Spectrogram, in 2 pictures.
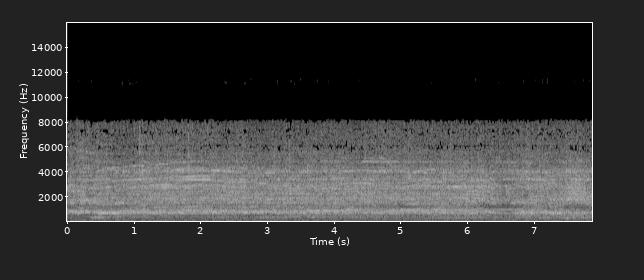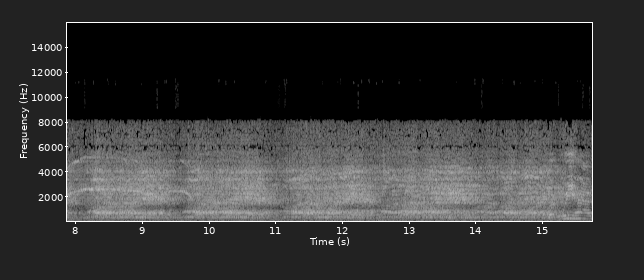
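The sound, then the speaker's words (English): A large crowd at a political rally cheers and shouts in a sustained roar, with whoops and chant-like voices rising and falling above it for the whole stretch. “I mean, even look today, with all going on, look at the kind of crowds we have.”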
